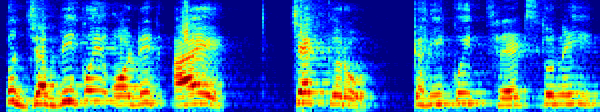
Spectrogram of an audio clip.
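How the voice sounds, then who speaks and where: A young male teacher with a strikingly high voice leads a live online revision class. He speaks with lively energy, repeating each point and slipping English terms into his sentences. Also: a little slow. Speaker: CA exam teacher.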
